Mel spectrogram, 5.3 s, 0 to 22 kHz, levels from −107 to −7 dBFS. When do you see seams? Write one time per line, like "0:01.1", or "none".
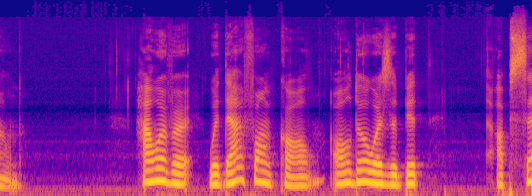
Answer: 0:01.9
